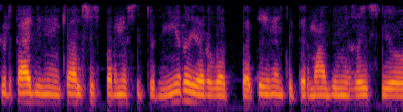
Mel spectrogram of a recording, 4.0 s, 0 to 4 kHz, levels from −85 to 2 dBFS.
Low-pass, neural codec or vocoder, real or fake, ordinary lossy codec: 3.6 kHz; codec, 16 kHz, 6 kbps, DAC; fake; Opus, 64 kbps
